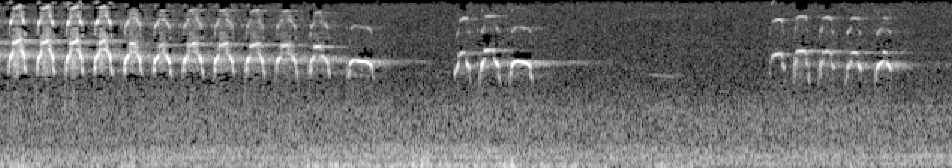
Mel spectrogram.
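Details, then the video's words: Webcam at Loch of Lowes, Scotland, catches an Osprey on the nest fish-calling: a rapid run of about ten high whistles, then short clusters of three to four chirps after pauses. "is now back on nest fish-calling"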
